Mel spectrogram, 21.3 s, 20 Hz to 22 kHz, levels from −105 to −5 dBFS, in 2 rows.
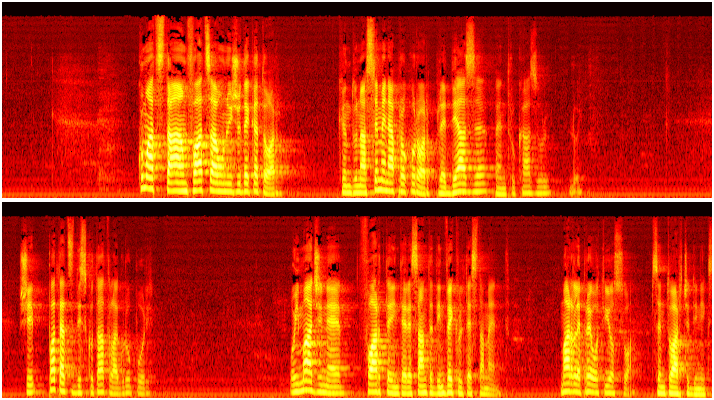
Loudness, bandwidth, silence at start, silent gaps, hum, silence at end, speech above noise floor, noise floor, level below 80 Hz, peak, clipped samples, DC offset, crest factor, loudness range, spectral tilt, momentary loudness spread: -21 LUFS; 16.5 kHz; 2.05 s; none; 50 Hz at -55 dBFS; 0 s; 34 dB; -56 dBFS; -60 dBFS; -2 dBFS; under 0.1%; under 0.1%; 22 dB; 14 LU; -3.5 dB/octave; 18 LU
